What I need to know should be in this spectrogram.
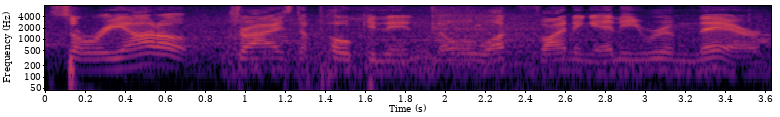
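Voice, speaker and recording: A man's voice: a little high, fairly even intonation, moderate pace. A man giving live ice hockey commentary in clipped phrases that follow the play. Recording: noisy rink ambience around the mic.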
